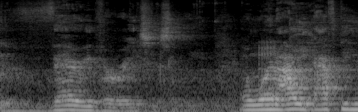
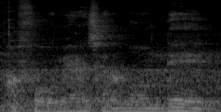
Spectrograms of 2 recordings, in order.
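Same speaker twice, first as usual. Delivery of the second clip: meek apology; 7 semitones lower, 15 dB quieter than usual. Retold or imitated. Stranger on the train backing down, soft meek apology. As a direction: apologize meekly to avoid a fight.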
